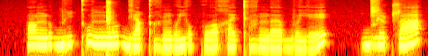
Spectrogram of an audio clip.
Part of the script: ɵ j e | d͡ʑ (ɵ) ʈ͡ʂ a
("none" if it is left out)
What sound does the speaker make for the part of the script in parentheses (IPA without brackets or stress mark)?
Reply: ɵ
